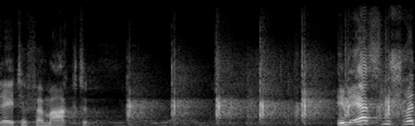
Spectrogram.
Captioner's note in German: Beifall bei der LINKEN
